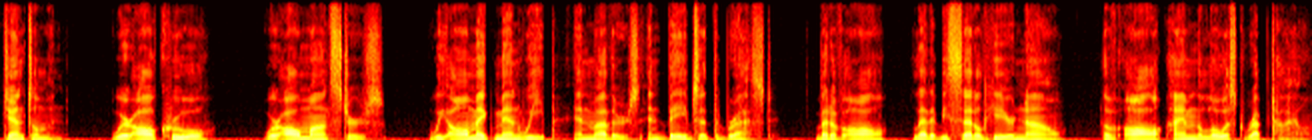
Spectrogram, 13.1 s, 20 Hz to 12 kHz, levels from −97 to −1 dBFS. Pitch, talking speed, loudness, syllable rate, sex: 100 Hz, 160 wpm, -20 LUFS, 4.5 syllables/s, male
